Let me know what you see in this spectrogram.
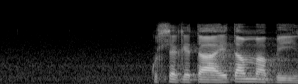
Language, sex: Tsonga, male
